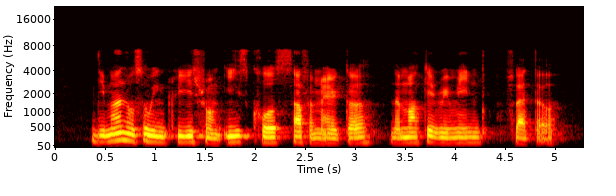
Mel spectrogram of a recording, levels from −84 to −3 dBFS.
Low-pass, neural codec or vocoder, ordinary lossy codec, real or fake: 7.2 kHz; codec, 16 kHz in and 24 kHz out, 2.2 kbps, FireRedTTS-2 codec; none; fake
